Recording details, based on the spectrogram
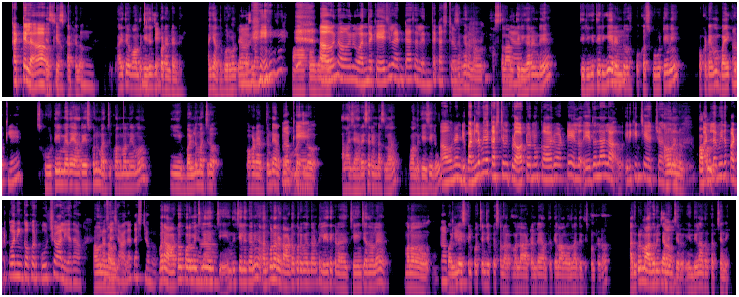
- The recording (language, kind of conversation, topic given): Telugu, podcast, మీరు ఏ సందర్భంలో సహాయం కోరాల్సి వచ్చిందో వివరించగలరా?
- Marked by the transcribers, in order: in English: "యెస్, యెస్"; tapping; laughing while speaking: "అవునవును. వంద కేజీలంటే అసలెంత కష్టం"; in English: "స్కూటీని"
